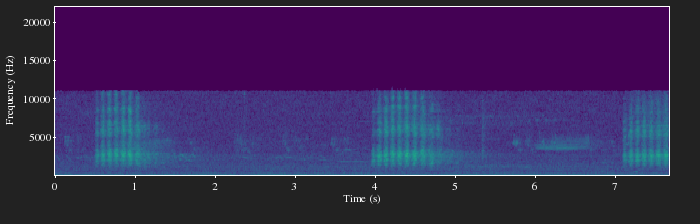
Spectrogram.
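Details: Harsh rattling chatter of a Eurasian magpie in three brief bursts about three seconds apart, each under a second long, with a faint thin whistle and low hum between.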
